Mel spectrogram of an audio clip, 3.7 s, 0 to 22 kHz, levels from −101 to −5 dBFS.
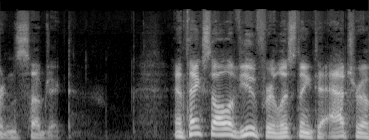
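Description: No technical faults can be heard in this speech.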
